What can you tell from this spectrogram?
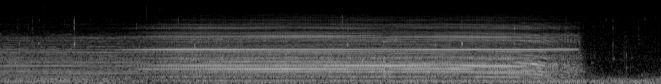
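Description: Electric motor and propeller of an RC model fishing boat (Aquacraft Bristol Trawler) whining steadily under way, growing louder about a second in as the boat nears, then winding down in pitch as the throttle is cut near the end.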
